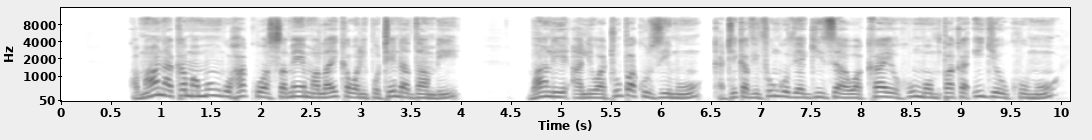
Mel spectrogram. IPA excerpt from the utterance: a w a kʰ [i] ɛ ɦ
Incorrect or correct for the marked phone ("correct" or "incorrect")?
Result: incorrect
